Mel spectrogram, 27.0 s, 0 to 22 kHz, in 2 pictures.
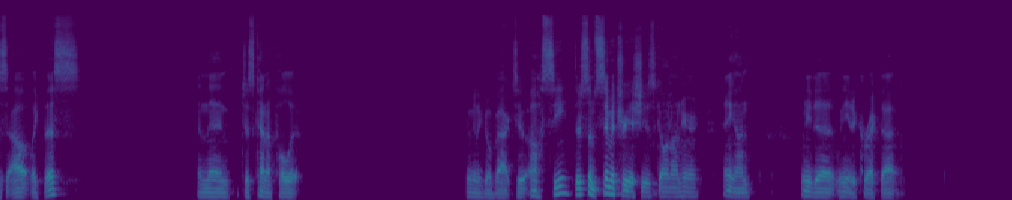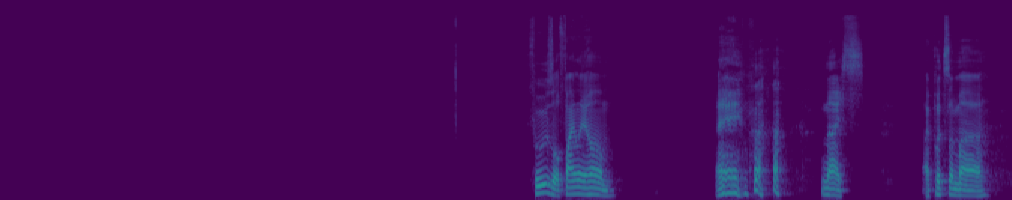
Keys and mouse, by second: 5.5 right click, 10.2 right click, 12.7 right click.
